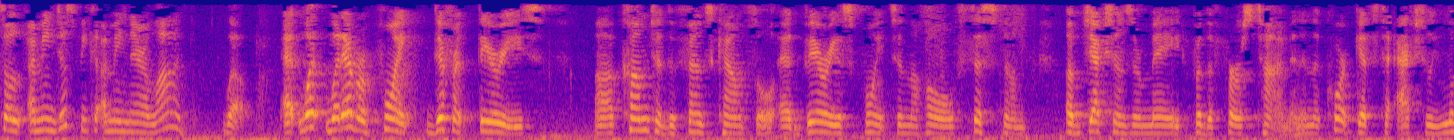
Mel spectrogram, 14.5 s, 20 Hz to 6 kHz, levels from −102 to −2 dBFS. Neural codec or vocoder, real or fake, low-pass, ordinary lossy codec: codec, 16 kHz in and 24 kHz out, 1 kbps, XY-Tokenizer; fake; 5.4 kHz; MP3, 24 kbps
